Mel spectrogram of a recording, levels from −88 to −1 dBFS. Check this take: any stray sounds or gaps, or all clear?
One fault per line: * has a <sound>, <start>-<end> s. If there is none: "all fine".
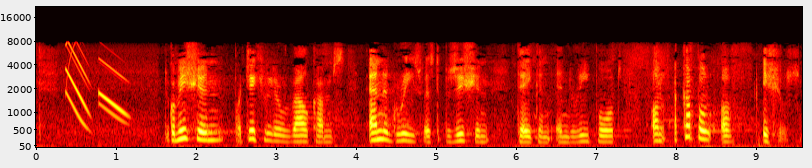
* has a chirp, 0.4-1.2 s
